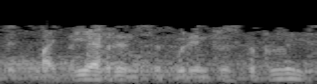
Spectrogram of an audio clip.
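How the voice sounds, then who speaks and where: An actor playing a coldly vengeful husband posing as a ghost in a 1940s radio mystery, measured, sardonic and taunting. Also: male voice, low-pitched, lightly acted. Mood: eerie, ominous. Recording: noisy narrowband vintage radio recording.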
